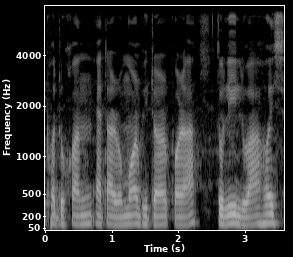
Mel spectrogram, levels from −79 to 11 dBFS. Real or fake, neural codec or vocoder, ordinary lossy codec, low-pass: real; none; none; 7.2 kHz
